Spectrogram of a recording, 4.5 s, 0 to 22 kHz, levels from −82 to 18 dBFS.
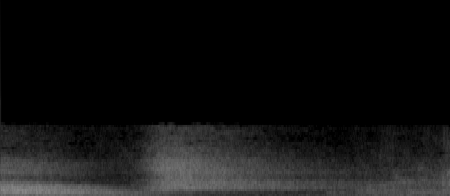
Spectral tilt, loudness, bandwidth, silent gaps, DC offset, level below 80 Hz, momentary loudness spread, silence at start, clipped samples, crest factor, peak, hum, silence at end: -2.5 dB/octave; -38 LUFS; 8.2 kHz; none; under 0.1%; -70 dBFS; 17 LU; 0 s; under 0.1%; 20 dB; -20 dBFS; none; 0 s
